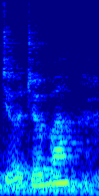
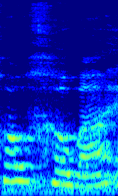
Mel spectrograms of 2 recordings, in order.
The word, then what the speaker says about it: jojoba: I also use Jojoba Oil, which it's spelled with a J. So in my brain, I always think Jojoba, but Jojoba is how you say it.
